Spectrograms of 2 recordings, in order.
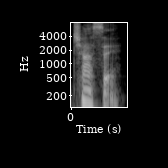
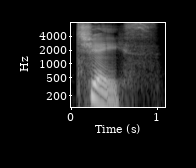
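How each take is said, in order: First: The final e is pronounced as a vowel. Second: The final e is silent. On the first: This is how it was said centuries ago. "provavelmente seria pronunciado Chase ou Chase, tipo Chase, assim, né, do português" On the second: This is how it is said today. "É como você fala meu nome"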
